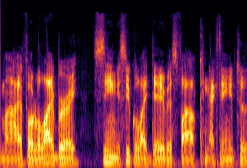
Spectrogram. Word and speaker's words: SQLite: says how to pronounce it. So anyway, I'm saying SQLite. You're gonna have to deal with it.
